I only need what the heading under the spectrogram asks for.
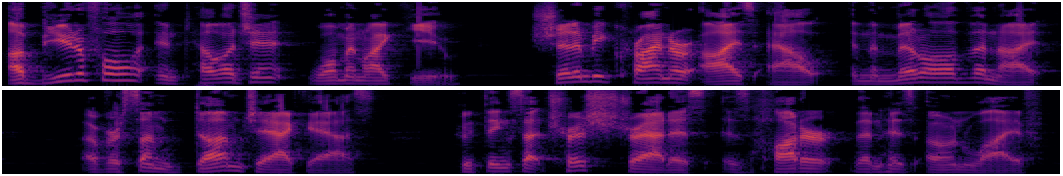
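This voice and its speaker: A man's voice: lowish voice, big pitch swings, moderate pace, fairly bright tone. A man acting out an intense, wildly swinging male lover. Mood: indignant, protective. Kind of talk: dramatic fan fiction reading.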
